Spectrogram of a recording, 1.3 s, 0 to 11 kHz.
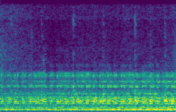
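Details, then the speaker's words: Warburton Franki WF 2 E timeswitch after cleaning, motor-driven mechanism running: steady high whirring gear hum with faint chatter, louder than it should be; not seized, sounds dry, may need greasing (suspected). "is a bit of a loud one it's not seized but it might need a bit of a greasing it just sounds dry"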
